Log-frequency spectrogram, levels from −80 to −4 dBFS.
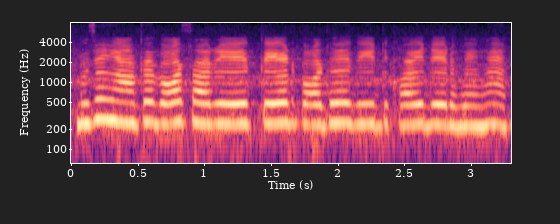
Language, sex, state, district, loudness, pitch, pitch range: Hindi, female, Chandigarh, Chandigarh, -13 LUFS, 240 Hz, 235-245 Hz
